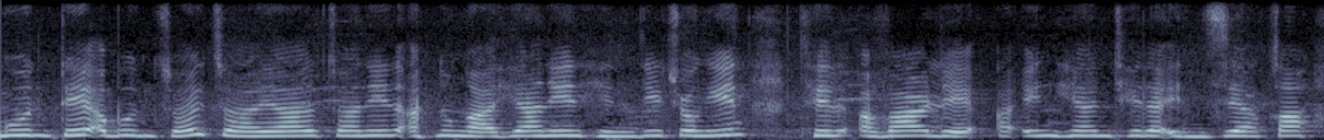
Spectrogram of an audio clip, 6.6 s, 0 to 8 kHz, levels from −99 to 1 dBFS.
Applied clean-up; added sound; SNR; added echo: none; none; none; none.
